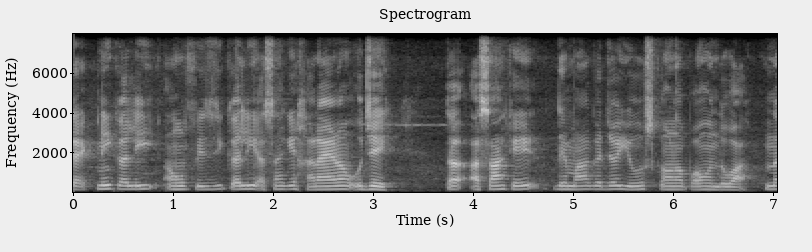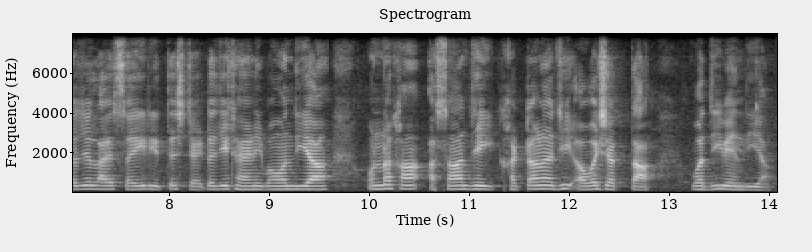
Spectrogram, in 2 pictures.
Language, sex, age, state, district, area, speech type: Sindhi, male, 18-30, Gujarat, Surat, urban, spontaneous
